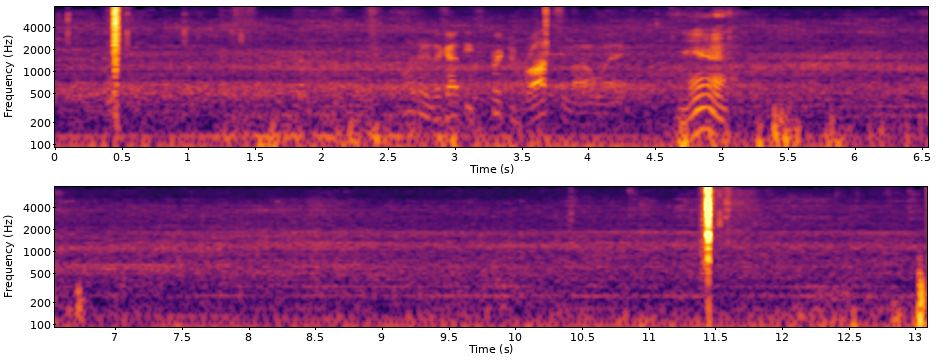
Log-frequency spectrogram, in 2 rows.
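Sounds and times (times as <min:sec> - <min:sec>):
golf club striking ball: 0:00.0 - 0:00.8, 0:11.3 - 0:11.9
low rumble: 0:00.0 - 0:13.0.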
